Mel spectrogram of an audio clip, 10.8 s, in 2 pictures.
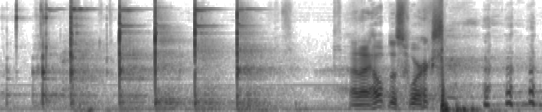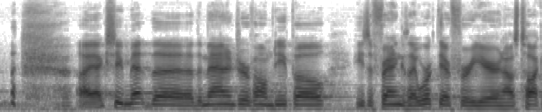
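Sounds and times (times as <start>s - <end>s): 
hammer driving an anchor bolt through a 2x4: 0.0s - 2.9s
speech: 3.5s - 5.2s, 6.2s - 10.8s.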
